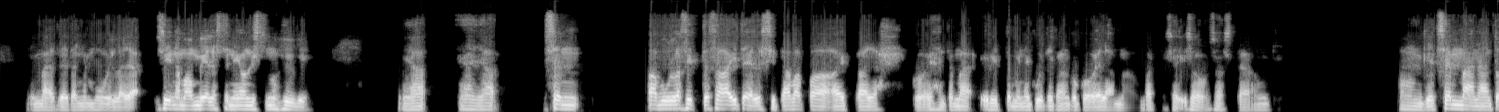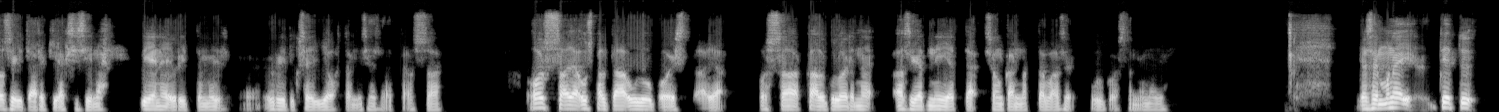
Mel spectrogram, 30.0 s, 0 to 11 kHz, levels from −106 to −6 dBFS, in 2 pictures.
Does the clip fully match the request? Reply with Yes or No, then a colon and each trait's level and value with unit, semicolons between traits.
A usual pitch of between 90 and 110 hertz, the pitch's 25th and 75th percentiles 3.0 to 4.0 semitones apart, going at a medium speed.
Yes: very low, 95 Hz; average, 3.7 semitones; average, 140 wpm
